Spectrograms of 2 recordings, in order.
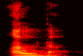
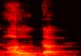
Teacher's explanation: ল উচ্চারণ করতে গেলে জিভটা গিয়ে দাঁতে ঠেকে যাচ্ছে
